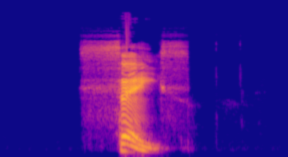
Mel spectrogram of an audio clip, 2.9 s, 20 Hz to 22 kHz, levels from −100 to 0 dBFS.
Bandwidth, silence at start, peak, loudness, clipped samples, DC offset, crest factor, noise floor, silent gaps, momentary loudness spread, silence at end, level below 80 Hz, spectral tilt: 13.5 kHz; 1.05 s; 0 dBFS; -15 LUFS; under 0.1%; under 0.1%; 24 dB; -81 dBFS; none; 25 LU; 1.25 s; -76 dBFS; -2 dB/octave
